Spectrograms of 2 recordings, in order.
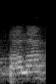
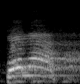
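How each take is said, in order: First: The first vowel is a long a sound. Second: The first vowel is a short o sound. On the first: The speaker calls it wrong. "শব্দটা তালাক নয়" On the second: The speaker calls it right. "শব্দটা কি শুনুন"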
